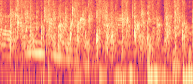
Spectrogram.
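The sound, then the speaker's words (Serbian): An audience at a concert event at a youth centre claps in a dense, lively, continuous round of applause. Sharp overlapping hand claps keep a fairly constant level. “Aplauz za Milan.”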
